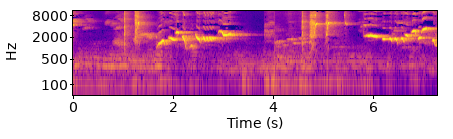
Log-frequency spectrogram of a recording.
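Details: White-rumped shama in kretekan fighter style, intended to prompt a silent shama to reply: sharp clicks followed by runs of stepped, descending whistles, with a second whistled run near the end.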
